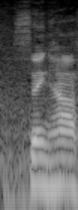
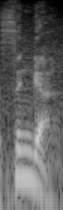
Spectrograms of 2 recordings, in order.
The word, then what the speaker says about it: Singha: Singha soda, baby. Singha. Singa. Singa. I was saying it wrong all these years. I always say singha, but it's actually singa.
